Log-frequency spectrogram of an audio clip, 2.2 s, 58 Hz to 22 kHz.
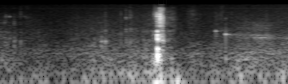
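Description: A single sharp plastic click about a second in, followed by a couple of fainter ticks, from handling the Vivax-Metrotech VM-850 receiver as it is turned upright.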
